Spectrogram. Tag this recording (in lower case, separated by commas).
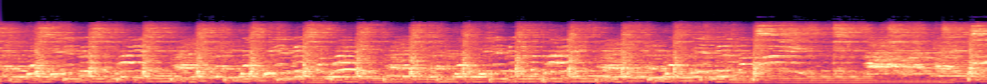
choir, music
